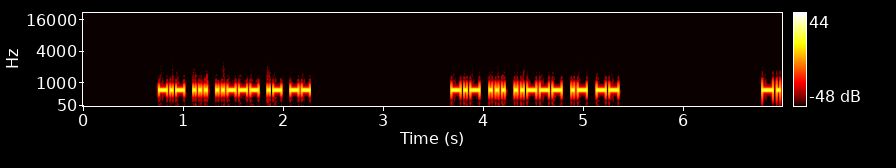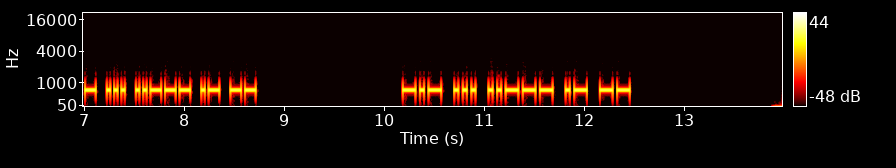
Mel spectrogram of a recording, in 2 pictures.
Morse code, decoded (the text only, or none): KS2AM KS2AM KS2AM KS2AM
